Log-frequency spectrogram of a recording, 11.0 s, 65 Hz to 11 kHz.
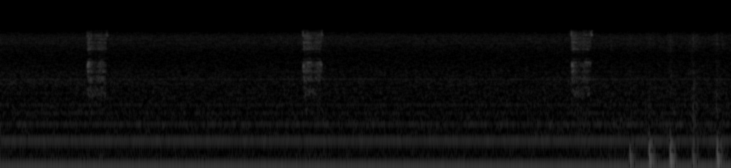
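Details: Tawny owl chicks on a nest webcam, 4 April 2017, grown big enough to feed themselves: three short hoarse hissing bursts spaced three to four seconds apart over a steady low hum, with a few soft knocks at the end.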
